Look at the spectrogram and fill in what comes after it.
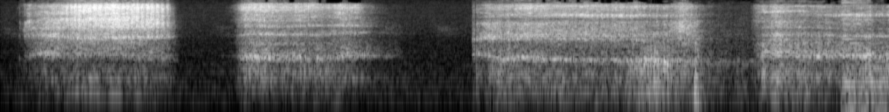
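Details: Staged comedy skit of snoring: loud rasping sleep breaths repeating with short quiet gaps between them.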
